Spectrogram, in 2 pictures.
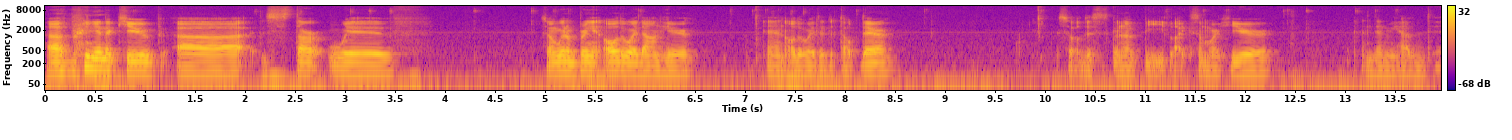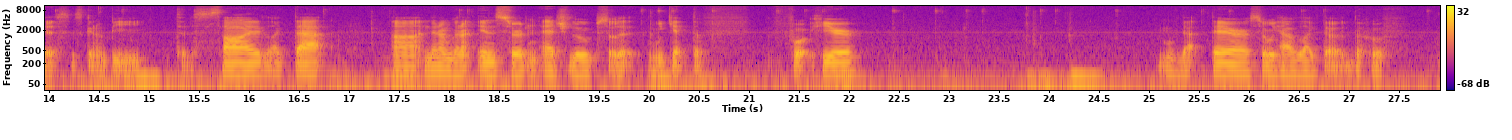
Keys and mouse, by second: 0.5 w, 0.9 click, 2.3 alt+right click, 2.6 alt+middle click, 3.5 alt+right click, 4.5 right click, 5.1 click, 5.4 w, 6.0 click, 7.5 alt+middle click, 8.2 click, 10.0 click, 11.6 click, 12.6 right click, 13.3 click, 14.9 ctrl+z, 15.5 click, 18.1 click, 20.1 alt+right click, 20.8 right click, 21.6 click, 22.2 w, 22.5 right click, 23.2 click, 23.8 q, 23.9 click, 24.2 w, 24.7 click, 27.8 click.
